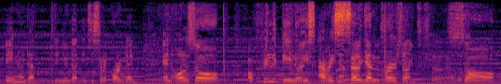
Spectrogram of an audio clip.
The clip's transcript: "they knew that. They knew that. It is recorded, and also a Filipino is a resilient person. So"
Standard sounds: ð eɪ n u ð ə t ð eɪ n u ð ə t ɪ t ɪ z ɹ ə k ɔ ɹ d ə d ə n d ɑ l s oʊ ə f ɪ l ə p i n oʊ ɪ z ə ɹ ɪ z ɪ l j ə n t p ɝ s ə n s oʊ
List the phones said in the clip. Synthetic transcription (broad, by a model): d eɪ n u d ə t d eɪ n u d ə t ɪ t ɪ s ɹ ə k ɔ ɹ d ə d ə n d ɑ l s oʊ ə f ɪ l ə p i n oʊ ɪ s ə ɹ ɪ s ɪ l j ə n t p ɝ s ə n s oʊ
